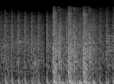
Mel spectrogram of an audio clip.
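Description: Gunfire in Escape from Tarkov during a close fight in the Factory map: a few rapid, loud shots in quick succession, with dense crackling fire toward the end of the brief burst.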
